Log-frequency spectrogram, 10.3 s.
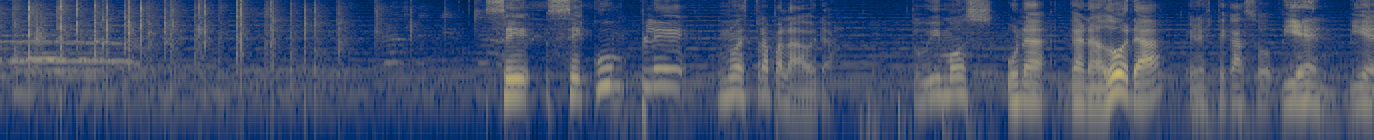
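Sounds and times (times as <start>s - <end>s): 
audience applause: 0.0s - 3.2s
speech: 3.8s - 10.3s.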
